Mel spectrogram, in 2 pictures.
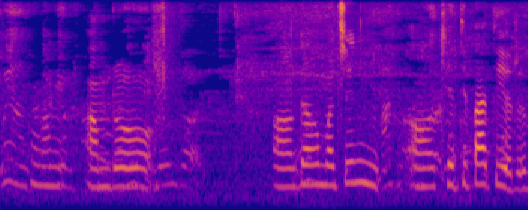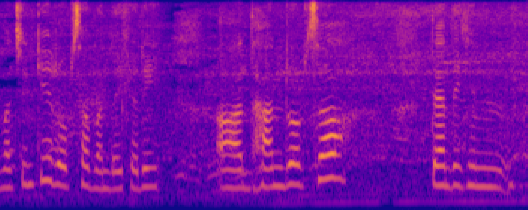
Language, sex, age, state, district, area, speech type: Nepali, female, 18-30, West Bengal, Alipurduar, rural, spontaneous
